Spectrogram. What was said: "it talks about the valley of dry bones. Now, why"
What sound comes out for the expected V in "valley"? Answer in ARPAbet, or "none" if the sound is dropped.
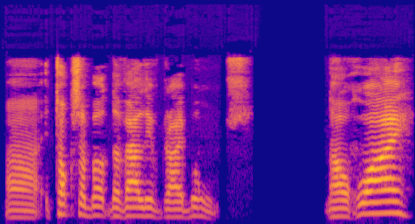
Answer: V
